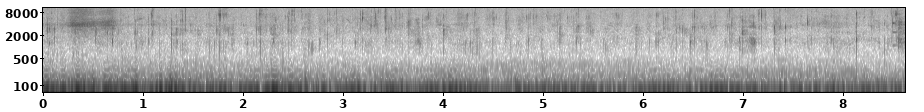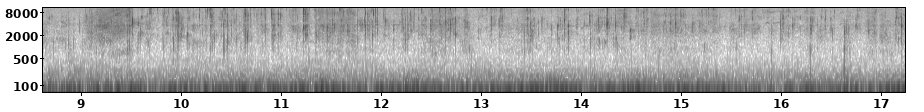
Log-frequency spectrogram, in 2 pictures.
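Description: Domestic cat eating close to the microphone: a steady run of small wet chewing and lapping clicks.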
